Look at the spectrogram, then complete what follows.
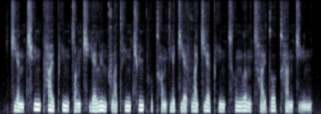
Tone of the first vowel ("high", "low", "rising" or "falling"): low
